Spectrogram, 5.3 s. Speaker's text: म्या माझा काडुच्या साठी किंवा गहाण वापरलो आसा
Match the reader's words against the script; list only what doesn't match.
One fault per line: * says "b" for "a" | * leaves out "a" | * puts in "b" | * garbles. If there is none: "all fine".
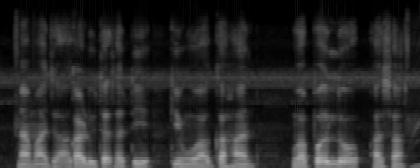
all fine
